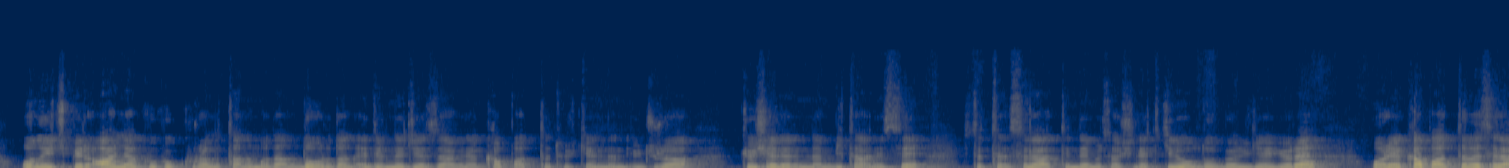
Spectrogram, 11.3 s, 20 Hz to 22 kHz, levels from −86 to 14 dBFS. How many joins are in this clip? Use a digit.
0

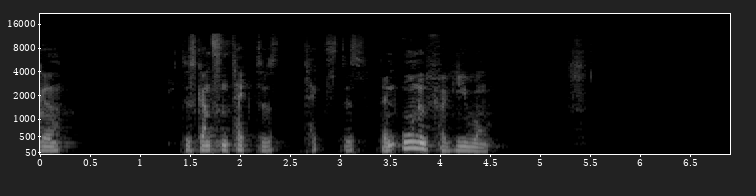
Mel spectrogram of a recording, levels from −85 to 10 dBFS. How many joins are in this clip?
2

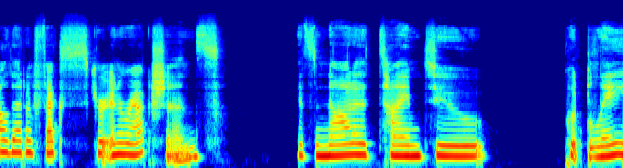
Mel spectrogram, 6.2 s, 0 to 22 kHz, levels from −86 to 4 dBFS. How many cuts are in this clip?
0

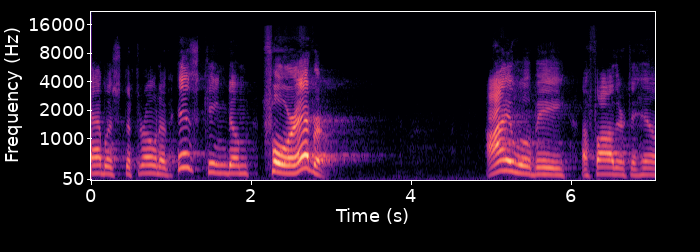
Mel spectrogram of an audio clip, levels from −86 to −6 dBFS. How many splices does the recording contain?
1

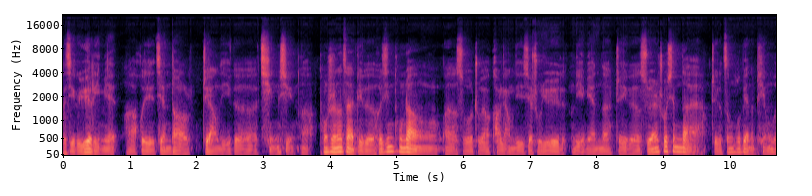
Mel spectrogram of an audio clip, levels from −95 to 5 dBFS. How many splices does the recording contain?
1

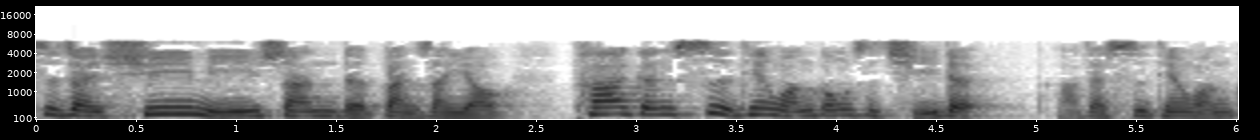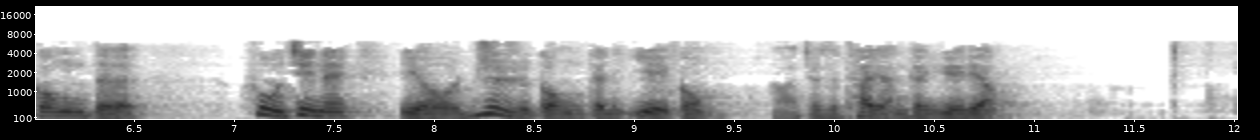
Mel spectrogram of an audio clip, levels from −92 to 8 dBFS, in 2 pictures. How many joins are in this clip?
0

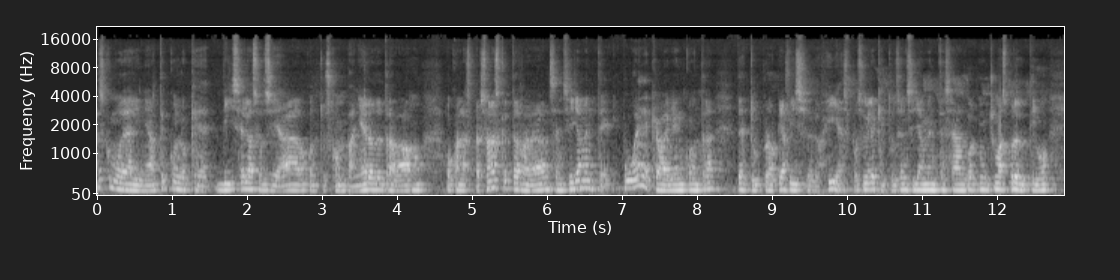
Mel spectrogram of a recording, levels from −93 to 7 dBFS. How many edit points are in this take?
1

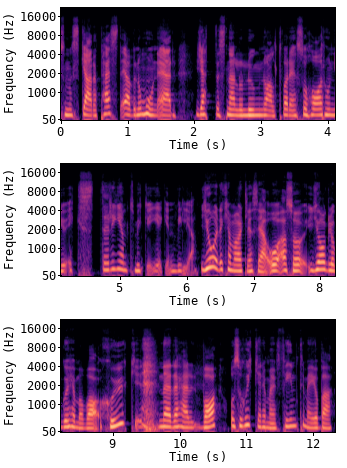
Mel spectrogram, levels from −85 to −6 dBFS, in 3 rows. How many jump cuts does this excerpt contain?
3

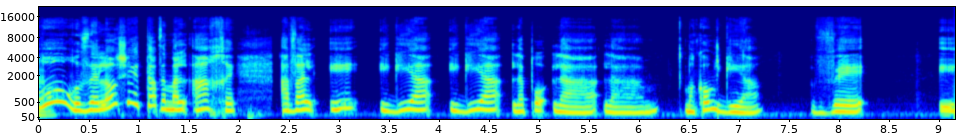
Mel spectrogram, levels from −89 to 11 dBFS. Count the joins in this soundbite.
4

